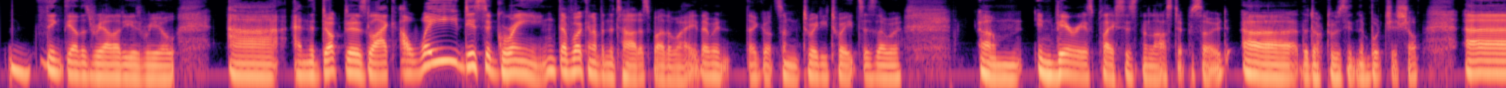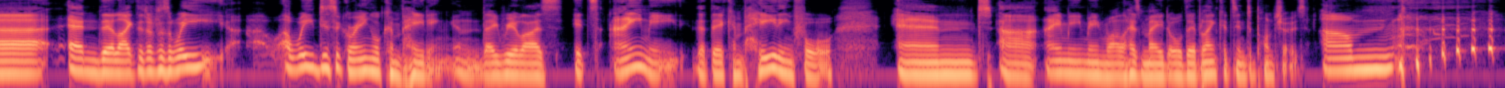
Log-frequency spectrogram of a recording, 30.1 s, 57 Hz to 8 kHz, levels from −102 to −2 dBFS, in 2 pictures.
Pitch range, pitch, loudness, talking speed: 110-145 Hz, 125 Hz, -21 LUFS, 165 wpm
